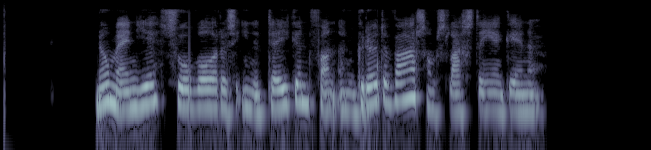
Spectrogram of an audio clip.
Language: Western Frisian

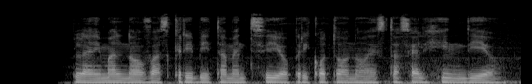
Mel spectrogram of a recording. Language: Esperanto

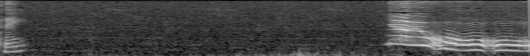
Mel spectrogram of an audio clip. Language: Portuguese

